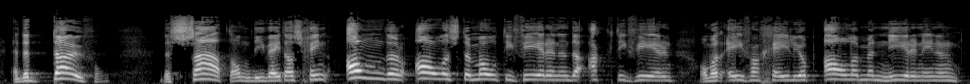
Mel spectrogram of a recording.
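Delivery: loud, high fiery sermon; full-force preaching. Acted. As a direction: thunder it from the pulpit.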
